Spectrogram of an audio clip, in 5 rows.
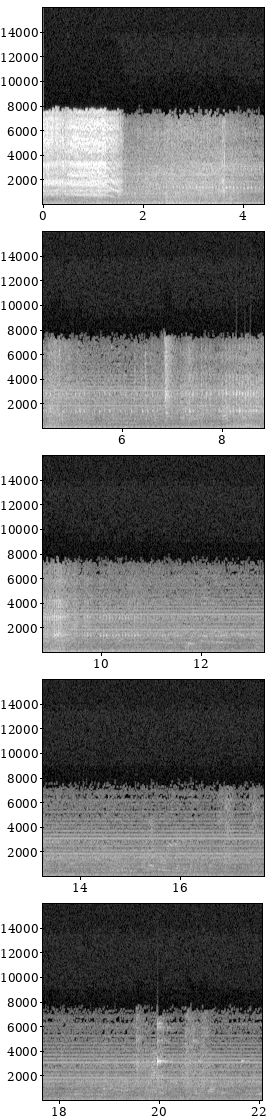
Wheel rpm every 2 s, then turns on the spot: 170, 0, 0, 0, 0, 0, 0, 0, 0, 0, 0.
none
